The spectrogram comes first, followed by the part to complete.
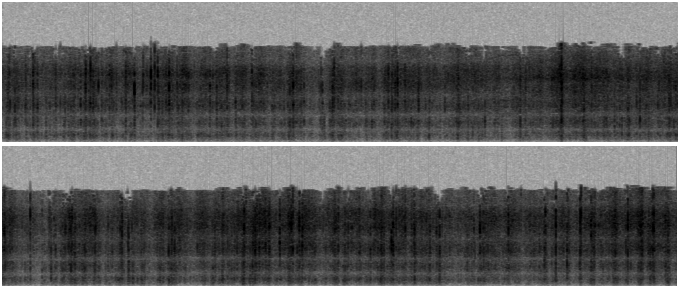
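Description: Faint crinkling of a plastic zip-top bag as crushed crackers are shaken out of it, with crumbs pattering onto fish fillets in a glass baking dish.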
